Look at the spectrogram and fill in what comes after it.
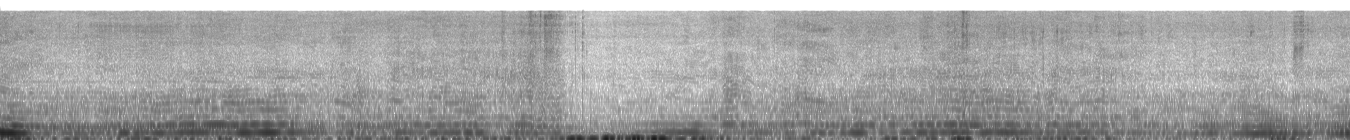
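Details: Bees buzzing inside a hive, recorded with a Rode NT-USB microphone: a dense, steady low hum with wavering overtones, briefly dipping just before the third second, then resuming at an even level.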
